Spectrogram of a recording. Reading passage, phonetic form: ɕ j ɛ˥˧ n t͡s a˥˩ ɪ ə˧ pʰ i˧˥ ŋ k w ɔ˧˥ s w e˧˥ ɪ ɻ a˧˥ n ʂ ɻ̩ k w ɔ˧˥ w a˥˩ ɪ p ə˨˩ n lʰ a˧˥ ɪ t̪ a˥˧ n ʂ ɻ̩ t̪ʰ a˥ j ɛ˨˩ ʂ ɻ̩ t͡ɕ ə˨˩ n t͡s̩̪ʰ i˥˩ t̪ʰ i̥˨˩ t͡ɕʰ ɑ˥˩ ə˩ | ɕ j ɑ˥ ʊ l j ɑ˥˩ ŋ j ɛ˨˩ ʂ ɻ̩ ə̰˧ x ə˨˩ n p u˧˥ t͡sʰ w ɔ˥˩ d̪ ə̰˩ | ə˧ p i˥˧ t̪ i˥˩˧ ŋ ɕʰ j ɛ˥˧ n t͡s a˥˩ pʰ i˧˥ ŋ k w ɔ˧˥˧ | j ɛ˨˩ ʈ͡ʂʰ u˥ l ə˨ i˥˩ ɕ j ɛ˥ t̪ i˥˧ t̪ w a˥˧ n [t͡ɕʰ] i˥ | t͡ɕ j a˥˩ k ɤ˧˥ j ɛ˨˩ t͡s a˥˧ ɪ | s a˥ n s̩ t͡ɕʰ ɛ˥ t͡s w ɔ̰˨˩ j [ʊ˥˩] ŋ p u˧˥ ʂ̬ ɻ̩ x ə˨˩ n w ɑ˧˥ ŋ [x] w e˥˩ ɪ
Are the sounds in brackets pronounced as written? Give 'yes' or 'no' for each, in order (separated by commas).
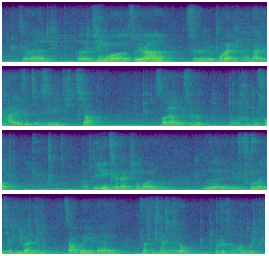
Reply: no, yes, no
